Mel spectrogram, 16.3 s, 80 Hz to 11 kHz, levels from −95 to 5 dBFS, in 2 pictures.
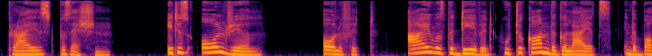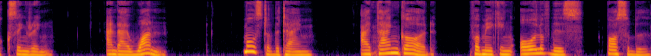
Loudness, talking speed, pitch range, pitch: -21 LUFS, 140 wpm, 135-180 Hz, 155 Hz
